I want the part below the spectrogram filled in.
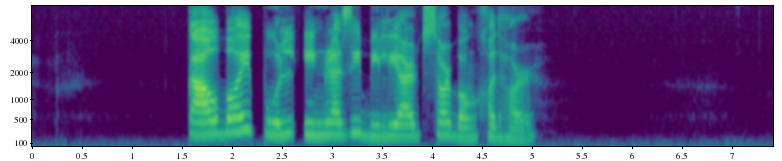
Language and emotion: Assamese, neutral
